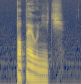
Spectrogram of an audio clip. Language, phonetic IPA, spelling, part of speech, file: Polish, [pɔˈpɛwʲɲit͡ɕ], popełnić, verb, Pl-popełnić.ogg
